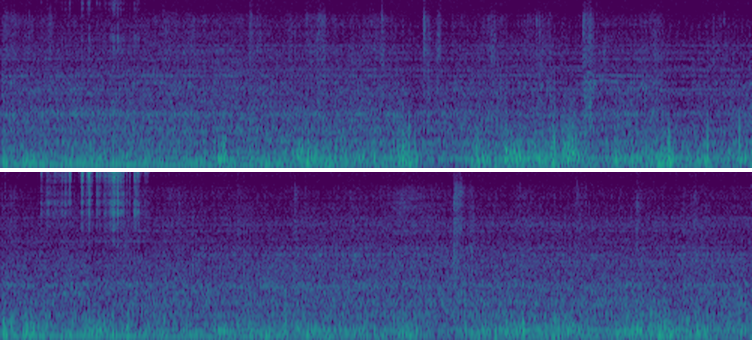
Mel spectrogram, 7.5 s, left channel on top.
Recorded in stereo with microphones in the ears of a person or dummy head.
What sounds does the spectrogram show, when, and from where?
0.4 s a dropped coin: 50° right (ahead or behind)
